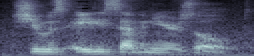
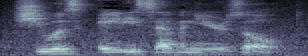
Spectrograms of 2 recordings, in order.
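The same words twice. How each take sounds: First: The words are spoken at a faster pace. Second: The words are spoken at a slow pace. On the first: "Let's try it again, a little bit faster" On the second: "So let's say it slowly"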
